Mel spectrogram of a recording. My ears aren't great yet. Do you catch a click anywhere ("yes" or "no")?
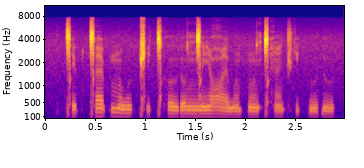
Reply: yes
